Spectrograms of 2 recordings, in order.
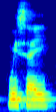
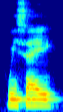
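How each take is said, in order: Both takes have the same delivery.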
